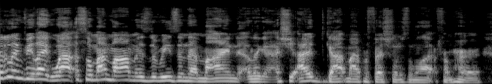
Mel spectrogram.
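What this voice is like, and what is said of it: Usual voice. Nothing is said of it.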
